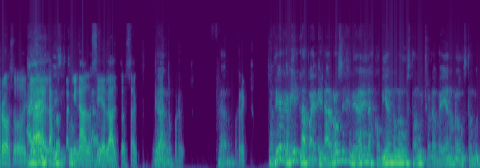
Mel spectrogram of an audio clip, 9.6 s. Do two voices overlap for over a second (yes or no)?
yes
